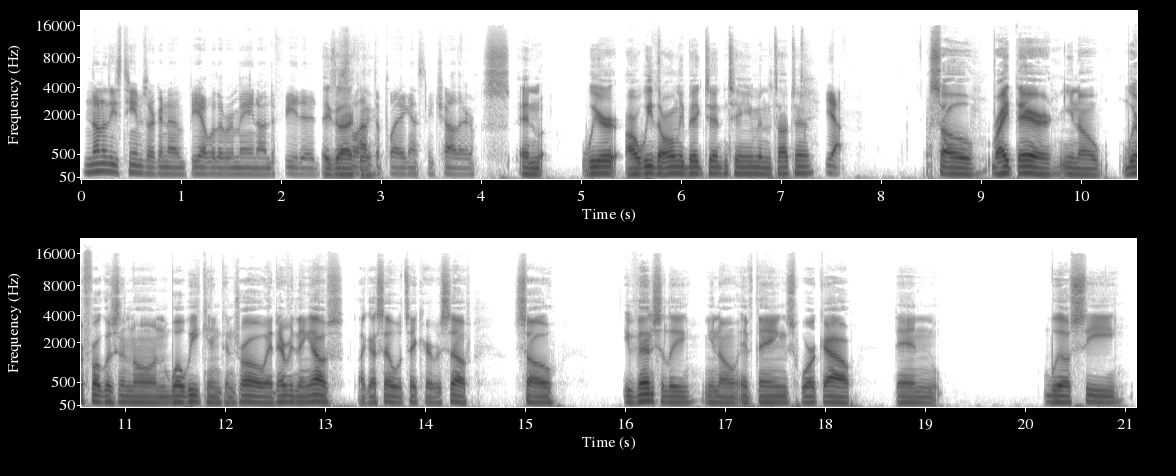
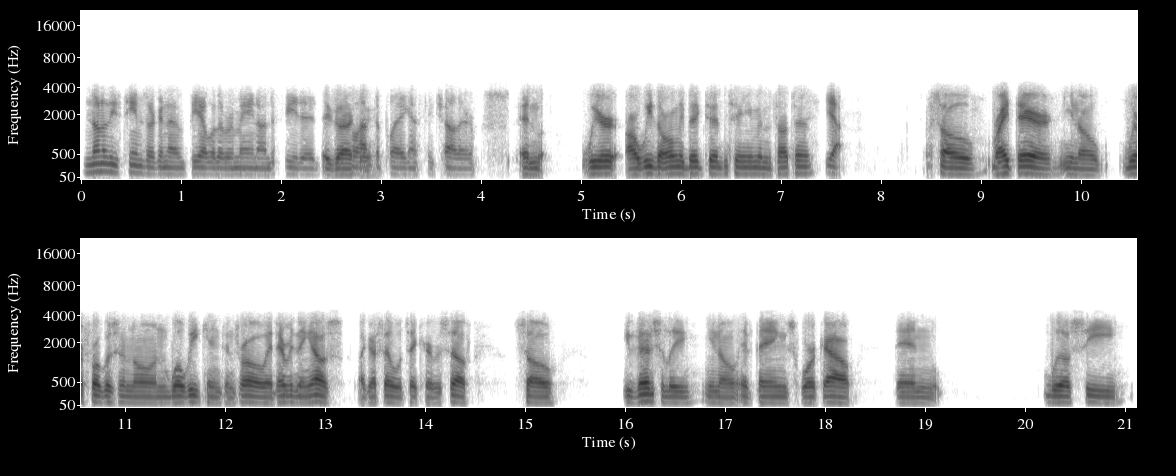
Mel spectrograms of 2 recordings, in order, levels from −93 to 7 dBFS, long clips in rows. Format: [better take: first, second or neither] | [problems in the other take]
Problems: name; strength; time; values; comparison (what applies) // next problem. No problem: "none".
first | phone-call audio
